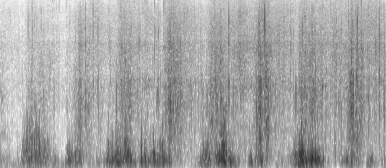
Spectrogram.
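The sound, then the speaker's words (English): Water sloshes inside bottles carried in a running pack, coming in steady rhythmic surges about twice a second in time with running strides, fairly loud with no voices. “The pack I carried has these water bottles. They slosh around and make a lot of noise, but only when I run, not when I walk.”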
